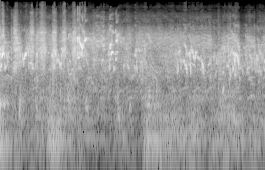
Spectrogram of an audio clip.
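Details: Pet budgies chirping, a fast scatter of bright tweets and squeaks, busier at first and then softer, chattering warbles.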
